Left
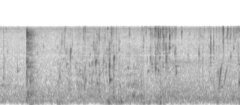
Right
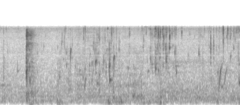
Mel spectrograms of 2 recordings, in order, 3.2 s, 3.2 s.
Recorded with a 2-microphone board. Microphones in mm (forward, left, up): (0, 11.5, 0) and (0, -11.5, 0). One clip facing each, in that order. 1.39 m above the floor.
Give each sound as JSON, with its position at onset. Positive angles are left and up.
{"t": 0.3, "sound": "breaking glass", "side_deg": -80, "distance_m": 9.5}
